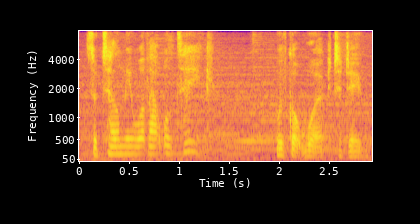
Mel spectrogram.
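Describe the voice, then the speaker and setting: Woman playing game hero lady in charge, deep for a woman, steady n determined, bit of music under it. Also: normal speed, close to an everyday voice. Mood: resolute. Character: determined woman leader of a band of heroes, steady and blunt. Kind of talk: video game cutscene acting. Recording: music behind the voice.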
